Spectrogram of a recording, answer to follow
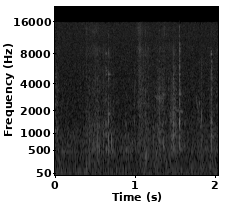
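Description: Faint, scattered crunches and light taps from a wooden siding board being lifted and carried, close to quiet.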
